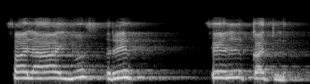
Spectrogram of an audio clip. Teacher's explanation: اب فا ساکن، اس کے فوراً بعد فا آ رہا ہے، تو یہ دونوں مدغم اور مدغم فی مخارج اور صفات میں متحد ہیں، اور پہلا ساکن ہے، دوسرا متحرک ہے. پہلے کو ہم نے دوسرے میں داخل کیا، پہلے کی کوئی صفت باقی نہیں رہی، لہذا مثلین میں صرف ادغام تام ہوا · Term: ادغام مثلین صغیر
